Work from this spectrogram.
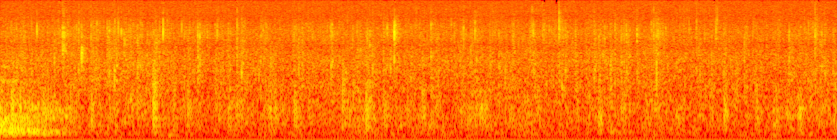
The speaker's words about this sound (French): Profitez toujours du son de cette pluie de cette connexion avec la nature.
